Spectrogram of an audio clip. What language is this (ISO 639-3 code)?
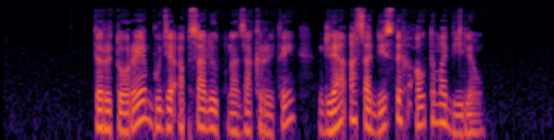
bel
